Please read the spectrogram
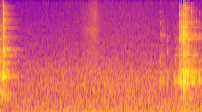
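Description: A wooden spindle clacking against other wooden spindles as it is dropped into a small wooden box, one short clatter near the end; before that, quiet room tone.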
